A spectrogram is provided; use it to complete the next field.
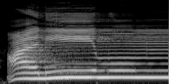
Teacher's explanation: Li mad tabi'i zahiri karena ada ya sukun didahului kasrah, maka lam panjang 2 harokat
